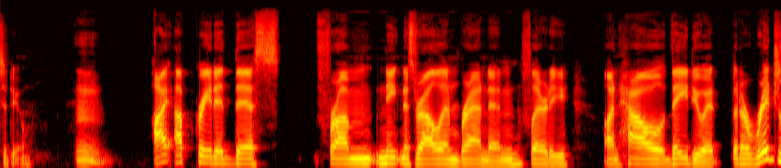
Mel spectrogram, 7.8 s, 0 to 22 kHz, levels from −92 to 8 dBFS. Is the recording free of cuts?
yes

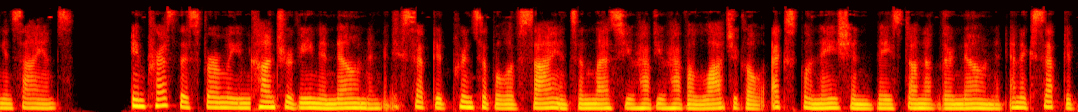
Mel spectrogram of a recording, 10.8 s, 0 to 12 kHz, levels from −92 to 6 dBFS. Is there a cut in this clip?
yes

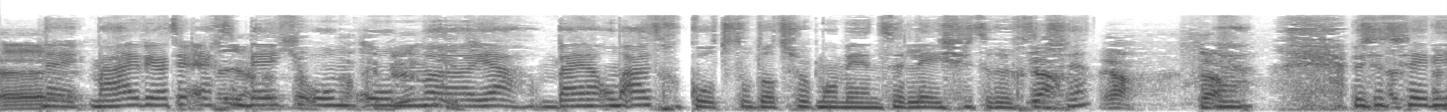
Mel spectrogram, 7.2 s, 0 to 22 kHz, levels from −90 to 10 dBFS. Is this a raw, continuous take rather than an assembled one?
no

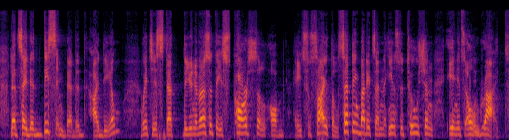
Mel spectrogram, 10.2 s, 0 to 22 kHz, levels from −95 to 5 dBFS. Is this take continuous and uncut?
no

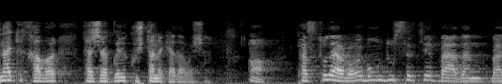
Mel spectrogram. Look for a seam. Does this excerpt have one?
no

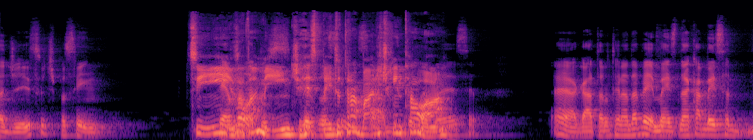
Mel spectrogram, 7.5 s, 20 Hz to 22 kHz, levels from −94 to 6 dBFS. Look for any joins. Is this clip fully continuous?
yes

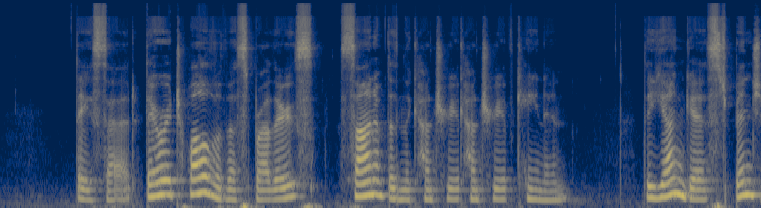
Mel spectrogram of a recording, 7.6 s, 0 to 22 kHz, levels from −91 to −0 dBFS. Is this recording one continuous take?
no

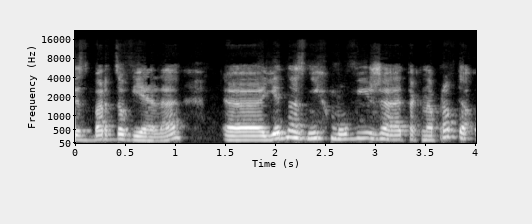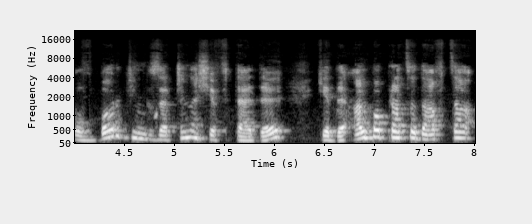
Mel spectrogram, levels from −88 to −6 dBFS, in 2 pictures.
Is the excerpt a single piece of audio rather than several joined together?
yes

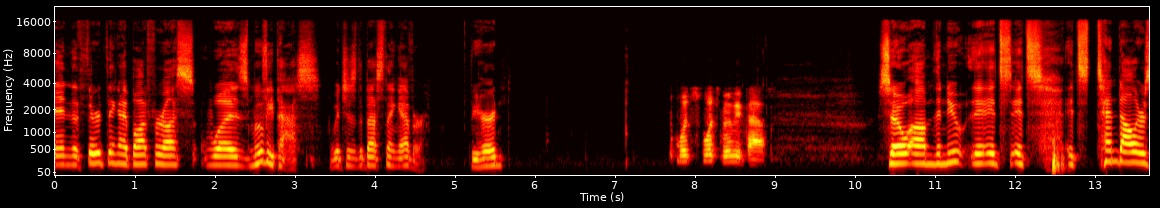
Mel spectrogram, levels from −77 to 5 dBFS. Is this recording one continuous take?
yes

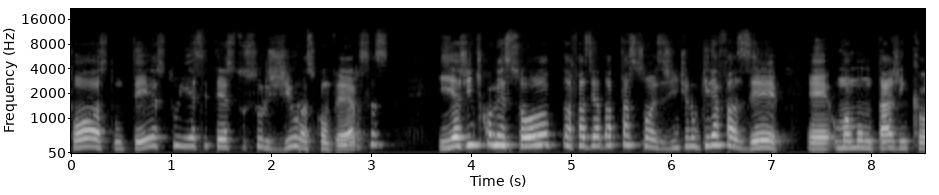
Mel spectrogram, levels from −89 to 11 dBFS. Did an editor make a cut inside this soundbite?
no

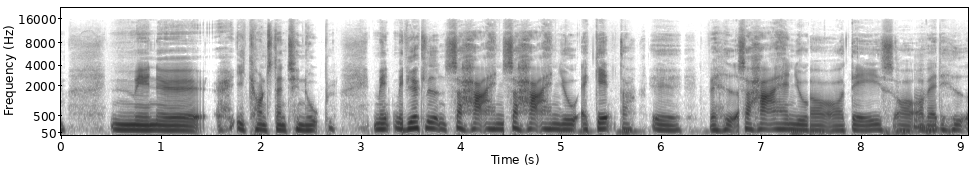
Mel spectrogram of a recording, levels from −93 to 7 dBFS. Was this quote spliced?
yes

